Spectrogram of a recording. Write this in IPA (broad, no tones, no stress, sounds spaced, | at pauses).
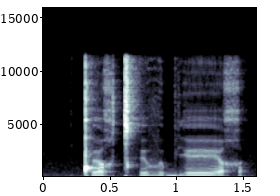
ǃ ɘ χ ǀʰ ɪ v ɪ b j eː χ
